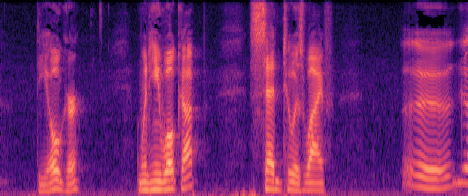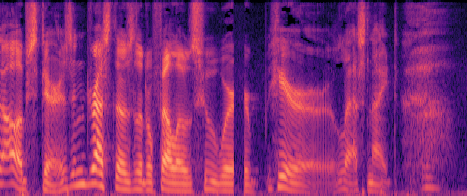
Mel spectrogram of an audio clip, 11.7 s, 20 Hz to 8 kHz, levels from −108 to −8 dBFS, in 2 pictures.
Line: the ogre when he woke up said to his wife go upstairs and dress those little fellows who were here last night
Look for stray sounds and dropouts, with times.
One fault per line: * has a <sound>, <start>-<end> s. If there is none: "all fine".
* has a dropout, 8.8-8.9 s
